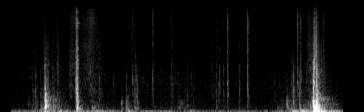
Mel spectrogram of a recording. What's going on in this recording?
opening and closing car door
